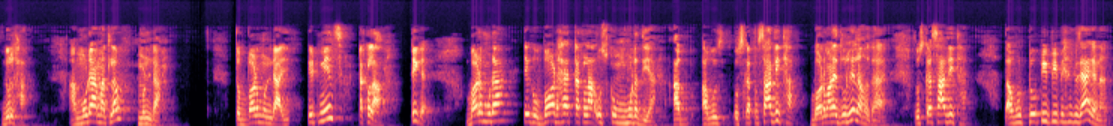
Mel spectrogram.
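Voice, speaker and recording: A man's voice: sits high, lo-fi sound. A young man teaching exam memory tricks, telling playful little stories and acting out scenes in rustic dialect. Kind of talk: explaining memory tricks for exams.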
